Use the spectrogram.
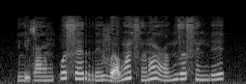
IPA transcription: lʲ ɛ̰˩ ʎ ʕ ɔ̃˩ ŋ p ə˧˥ s ɛ˧˥ r e˩˧ v ɛ̰˩ lˠ ẽ˥ s ə̃˩˧ ɾ ɔ̃˥ ʕ ɵ˩˧ n z ə˧˥ s ẽ˧ ŋ e˧˥

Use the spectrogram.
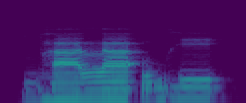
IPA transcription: bʱ aː˩ lː aː˨ ʔ ṵ˦ bʱ i˦

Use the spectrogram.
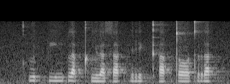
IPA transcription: kʰ l u˦˥ k̚ f iː˦˥ ŋ p l a˥˩ p̚ kʰ l ɯ˨˩ a̯ s a˨˩ k̚ p r e˦˥ k̚ tʰ a˨˩ p̚ t ɔː˧ t r a˥˩ t̚

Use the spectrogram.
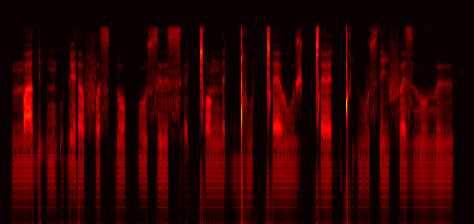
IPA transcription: m a ɗ ḭ m ṵ ɗ e ɾ ɐ f ɐ s ɗ o k͡p u s ɨ s ɛ̰ ǀ ɔ n ɛ ɡ͡ǃ u ǀ ɛ β u ʒ ǀ ɛ ǃʼ ḭ β u s ɾ i f ɛ z ð u ð ɨ

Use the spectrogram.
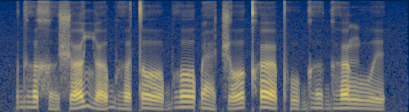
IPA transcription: dʱ ə˦ x ə̤˨˩˦ ʃ œː˨˥ ʎ œ˨˩˦ ə̯ bʱ ə˨˩˦ t ɤː˧˩ bʱ ɤː˦ ɓ æ̤˧˩ t͡ʃ ɤː˨˥ kʰ œː˥˨ pʰ u˧˩ ɡʱ ə̤˥˨ ɡʱ œ˦ ŋ u˧˩ ɪ̯

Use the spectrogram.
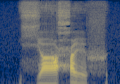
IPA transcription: ç a ħ e f

